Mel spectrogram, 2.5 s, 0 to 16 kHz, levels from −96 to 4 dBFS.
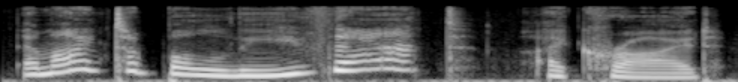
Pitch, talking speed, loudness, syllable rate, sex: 275 Hz, 170 wpm, -18 LUFS, 5.5 syllables/s, female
